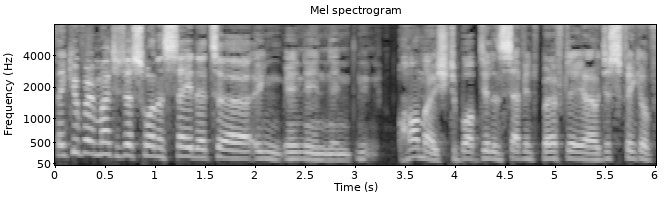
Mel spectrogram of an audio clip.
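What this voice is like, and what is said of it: Usual voice. Nothing is said of it.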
